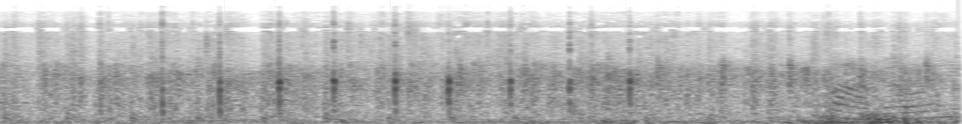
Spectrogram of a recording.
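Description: Scattered applause from a small audience at a community gathering, light and uneven, with a few louder claps standing out over a low murmur.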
